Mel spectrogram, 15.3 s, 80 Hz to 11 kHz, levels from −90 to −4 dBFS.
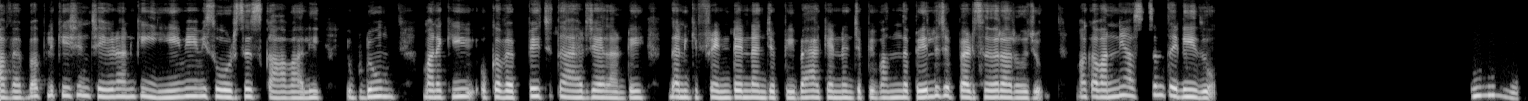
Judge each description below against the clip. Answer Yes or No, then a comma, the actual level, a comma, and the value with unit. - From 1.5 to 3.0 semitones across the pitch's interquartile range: Yes, narrow, 2.6 semitones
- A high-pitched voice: Yes, high, 210 Hz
